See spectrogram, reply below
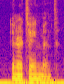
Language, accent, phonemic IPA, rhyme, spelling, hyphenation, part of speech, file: English, US, /ˌɛn.(t)ɚˈteɪn.mənt/, -eɪnmənt, entertainment, en‧ter‧tain‧ment, noun, En-us-entertainment.ogg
